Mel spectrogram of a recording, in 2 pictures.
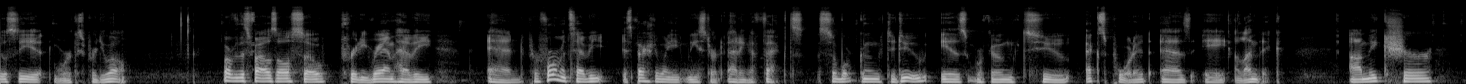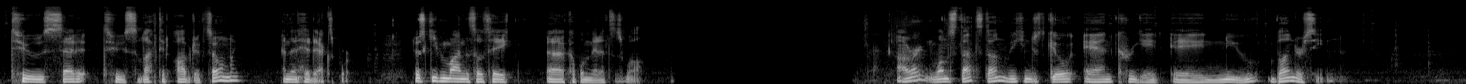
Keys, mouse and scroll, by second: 4.0 scroll up 4, 4.5-12.3 middle drag, 12.3 click, 24.1 click.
